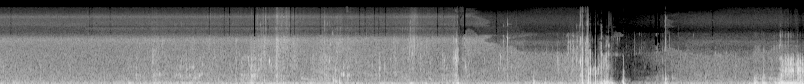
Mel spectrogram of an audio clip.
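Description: Water splashing and sloshing close to a hand-held waterproof camera as a swimmer paddles through a pool, over a steady rush of water. Later the sound goes muffled and nearly cuts out about twelve seconds in as the camera sits at the waterline, then a loud low rumble of water and handling comes back near the end.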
